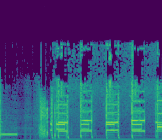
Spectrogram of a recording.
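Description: Touch-tone phone dialing begins with a short steady beep, then a brief rustle, followed by several evenly spaced keypad tones, each a crisp two-tone chirp.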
